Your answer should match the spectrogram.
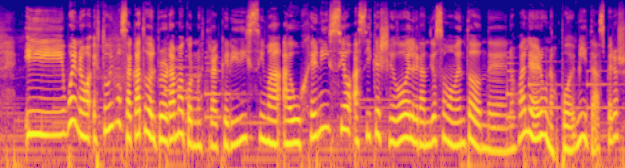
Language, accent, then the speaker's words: Spanish; Buenos Aires, Argentina; born there; Nací en Buenos Aires en 1978, soy diseñadora gráfica y artista visual.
